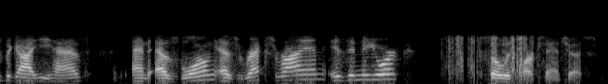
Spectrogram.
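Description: Speech squeezed through the RealAudio 14.4 codec for the whole clip. The band sits roughly between 300 Hz and 3.6 kHz, with nothing at all above 3.8 kHz, so the voice comes out muffled and boxy. On top of that there's heavy gargly, smeared coding damage, which is what you'd expect from a low-rate speech coder built for dial-up. That thinness and churn fit the 8 kbit/s RealAudio 1 stream. From 4.41 to 5.34 s there's also cable scratch noise, a dense, uneven burst of crackly rustling that sits only a few dB under the speech, so it really cuts across it. That kind of texture is most likely a worn cable, connector or control being moved, with its contact resistance jumping around rapidly while it shifts.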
